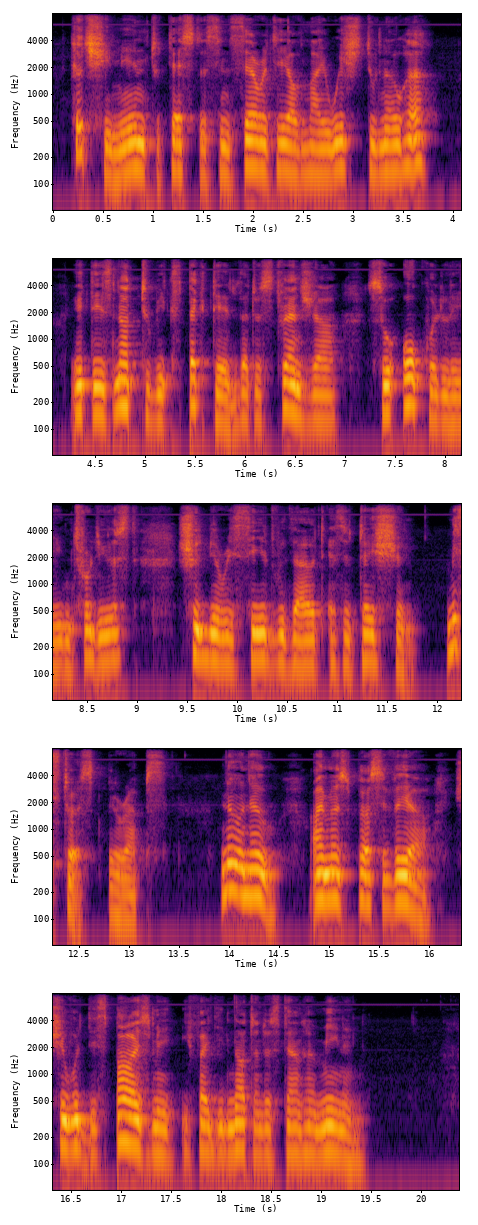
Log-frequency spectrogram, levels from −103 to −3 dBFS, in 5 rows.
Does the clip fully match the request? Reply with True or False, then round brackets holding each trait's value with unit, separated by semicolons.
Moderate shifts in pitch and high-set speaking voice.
False (3.7 semitones; 135 Hz)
